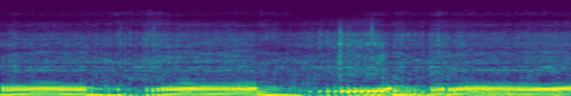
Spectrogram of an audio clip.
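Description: Motorcycle engine running while riding, easing off briefly twice and then picking up, its pitch rising about three seconds in as it accelerates.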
